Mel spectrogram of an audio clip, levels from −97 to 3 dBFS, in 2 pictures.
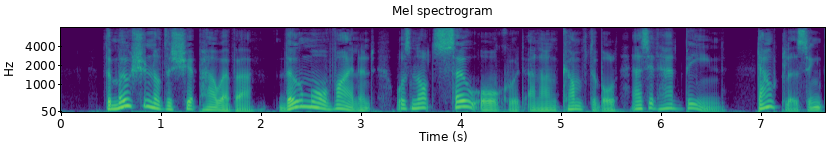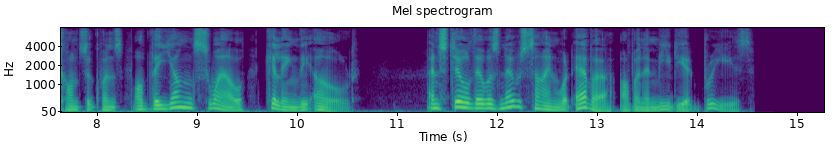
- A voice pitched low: Yes, low, 115 Hz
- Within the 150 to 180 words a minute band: Yes, average, 155 wpm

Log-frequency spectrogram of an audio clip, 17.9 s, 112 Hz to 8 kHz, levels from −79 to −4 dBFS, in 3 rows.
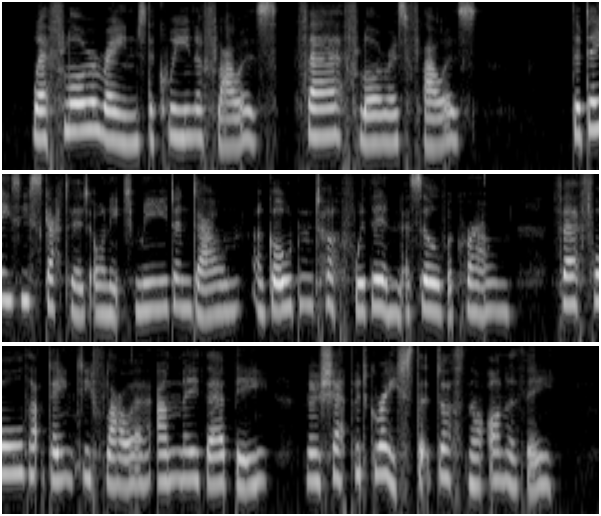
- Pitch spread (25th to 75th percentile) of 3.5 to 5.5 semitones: No, narrow, 2.5 semitones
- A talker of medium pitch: No, very high, 260 Hz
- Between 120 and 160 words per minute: Yes, average, 140 wpm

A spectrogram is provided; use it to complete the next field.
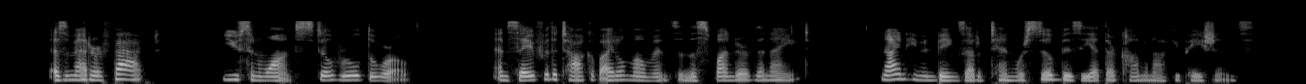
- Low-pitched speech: No, high, 190 Hz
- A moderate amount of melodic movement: Yes, average, 3.2 semitones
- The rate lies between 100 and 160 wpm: No, average, 180 wpm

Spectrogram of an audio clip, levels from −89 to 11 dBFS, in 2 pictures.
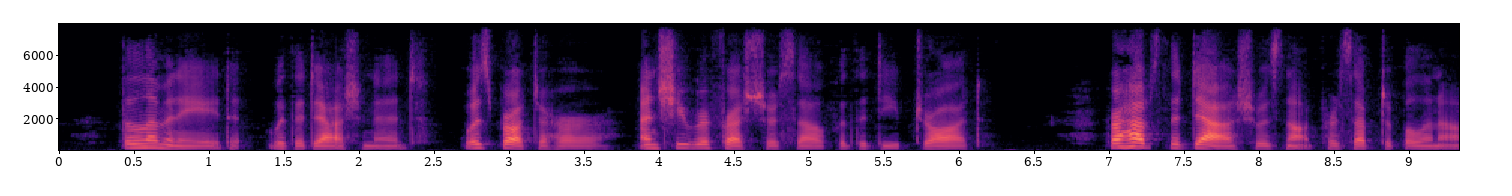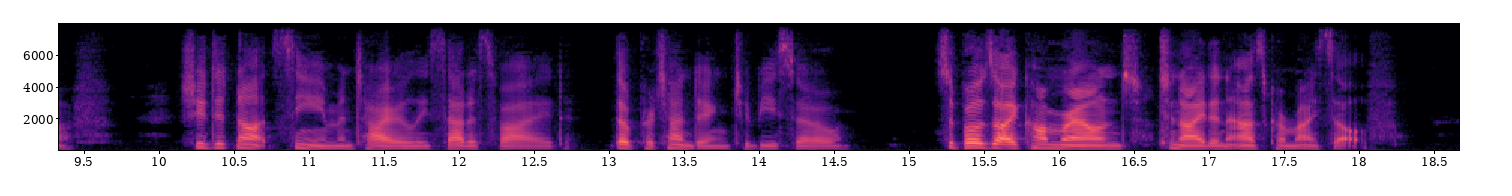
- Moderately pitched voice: Yes, medium, 155 Hz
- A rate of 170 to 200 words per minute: No, average, 150 wpm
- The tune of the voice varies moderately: No, wide, 6.1 semitones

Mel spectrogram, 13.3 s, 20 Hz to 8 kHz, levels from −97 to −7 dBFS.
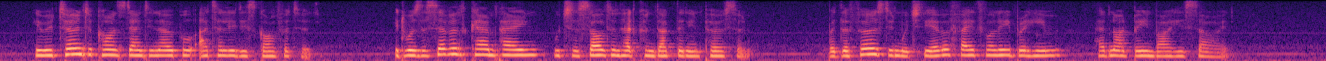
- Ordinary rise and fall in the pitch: No, narrow, 2.2 semitones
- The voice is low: No, high, 205 Hz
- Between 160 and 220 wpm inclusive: No, average, 150 wpm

